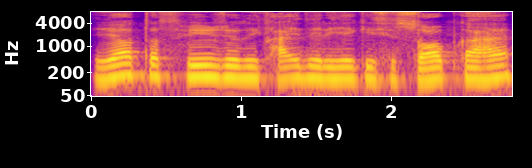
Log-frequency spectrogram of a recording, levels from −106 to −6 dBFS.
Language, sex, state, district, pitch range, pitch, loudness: Hindi, male, Bihar, Patna, 140-160 Hz, 145 Hz, -16 LUFS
